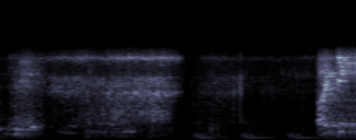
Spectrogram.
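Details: Person snoring during sleep: a long, rough, rattling breath sound followed by quieter breathing and another loud burst.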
